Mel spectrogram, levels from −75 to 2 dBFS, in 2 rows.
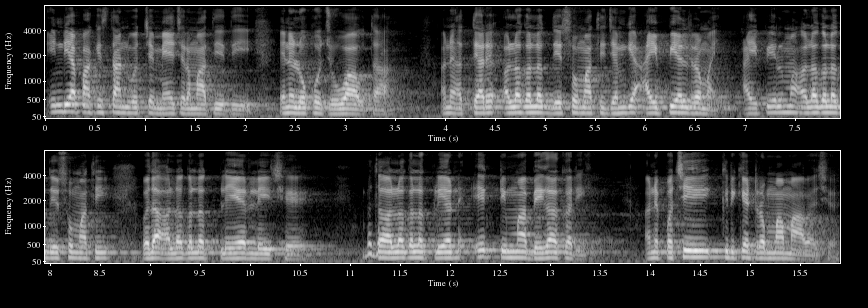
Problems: none marked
